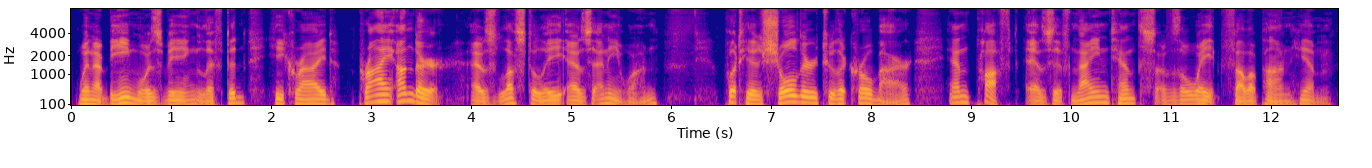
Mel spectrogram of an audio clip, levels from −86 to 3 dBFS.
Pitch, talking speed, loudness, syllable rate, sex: 100 Hz, 155 wpm, -19 LUFS, 4.0 syllables/s, male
